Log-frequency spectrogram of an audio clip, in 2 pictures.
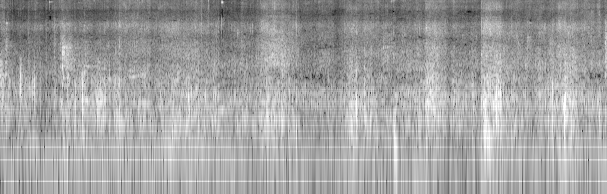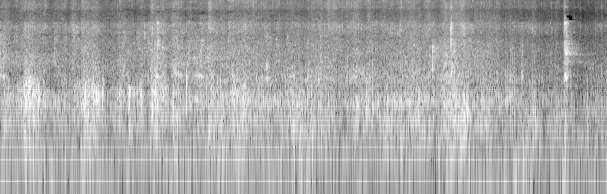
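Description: Steel-mesh utility cart rolled over crushed rock gravel: the wheels and footsteps crunch steadily, with irregular clicks and knocks from the stones and the cart.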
